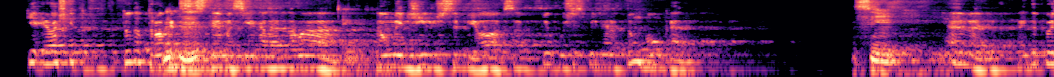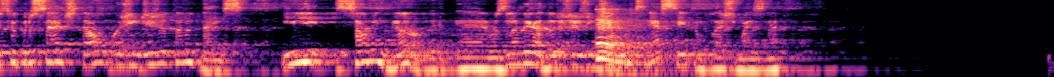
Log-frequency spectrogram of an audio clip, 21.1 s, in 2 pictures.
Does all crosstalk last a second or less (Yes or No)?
Yes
